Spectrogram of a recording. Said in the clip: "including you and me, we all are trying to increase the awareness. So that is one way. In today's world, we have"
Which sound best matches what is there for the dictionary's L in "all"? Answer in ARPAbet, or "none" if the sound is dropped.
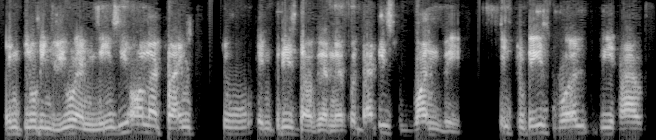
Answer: L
